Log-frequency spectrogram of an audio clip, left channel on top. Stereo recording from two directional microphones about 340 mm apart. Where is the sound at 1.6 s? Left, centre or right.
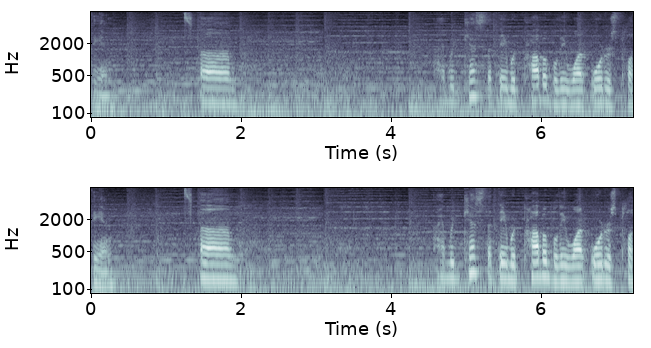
Right.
